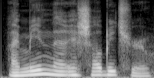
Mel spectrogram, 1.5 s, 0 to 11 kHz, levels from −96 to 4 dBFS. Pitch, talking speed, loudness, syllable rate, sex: 140 Hz, 270 wpm, -13 LUFS, 5.1 syllables/s, male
